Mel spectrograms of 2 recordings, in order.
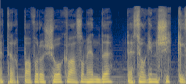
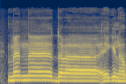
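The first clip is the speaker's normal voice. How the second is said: excited outburst; 8 semitones higher, 7 dB louder than usual. Acted. Sudden shift before story intro.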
